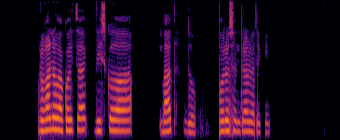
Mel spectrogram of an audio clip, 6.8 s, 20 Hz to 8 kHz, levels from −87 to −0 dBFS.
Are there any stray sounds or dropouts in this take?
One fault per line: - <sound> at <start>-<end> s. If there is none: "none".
none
